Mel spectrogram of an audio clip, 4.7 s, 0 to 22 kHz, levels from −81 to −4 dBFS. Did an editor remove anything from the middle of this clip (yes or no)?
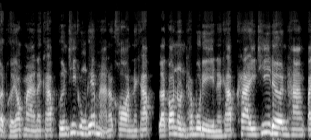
yes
